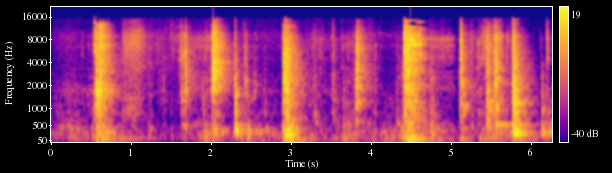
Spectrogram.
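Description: Steel tool-cart drawers sliding open and shut one after another, each stroke ending in a metal clunk, with tools rattling inside.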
